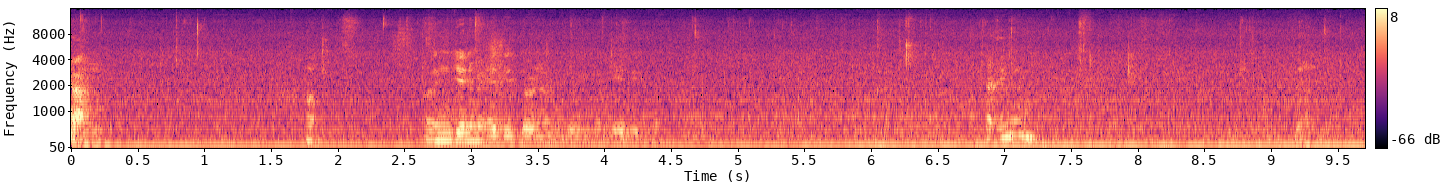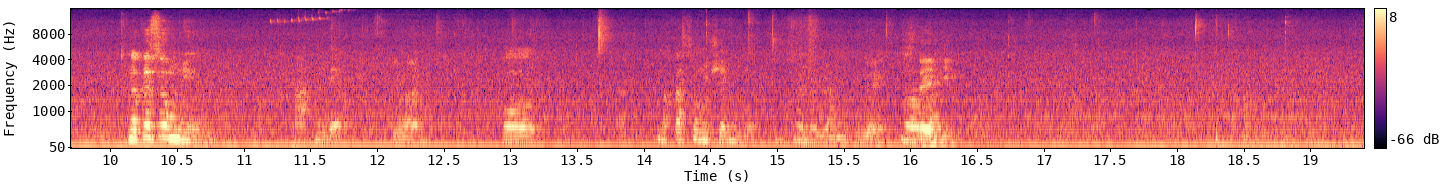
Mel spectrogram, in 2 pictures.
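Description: Shells crack as people eat with their hands.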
